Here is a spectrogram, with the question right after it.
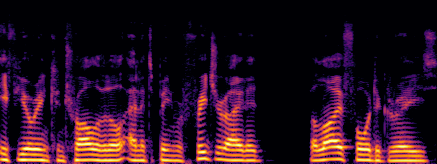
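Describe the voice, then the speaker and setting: On a very clean recording with a silent background, a man with an Australian accent speaks at a moderate pace, medium in pitch, with a dark, mellow tone and fairly even intonation. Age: 50s. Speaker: chef and catering consultant. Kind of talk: interview. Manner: hesitant, many fillers.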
